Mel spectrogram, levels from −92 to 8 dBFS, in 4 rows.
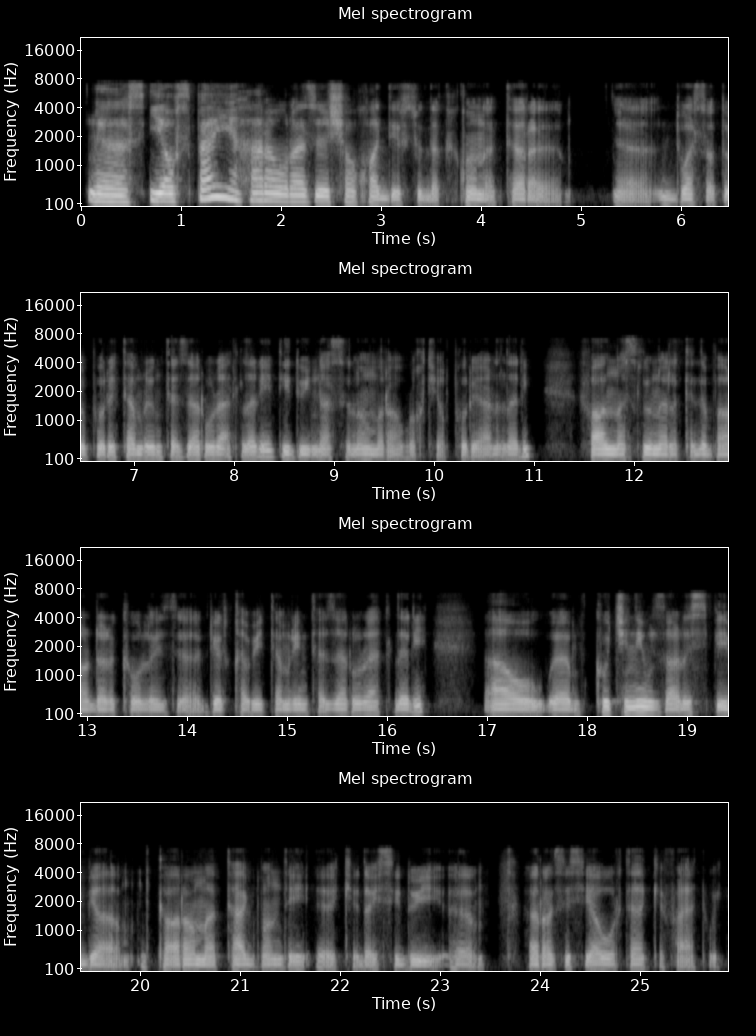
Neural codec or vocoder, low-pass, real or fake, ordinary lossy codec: none; 7.2 kHz; real; AAC, 48 kbps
